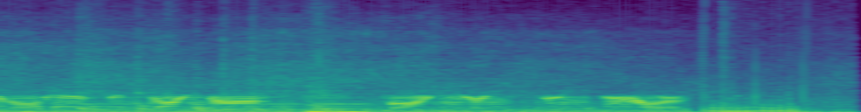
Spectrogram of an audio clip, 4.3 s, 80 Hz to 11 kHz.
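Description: A man reporting live in a 1941 NBC radio broadcast from Honolulu. The voice is thin and narrow like a telephone line, over a steady low drone, with a short break and a few clicks near the end.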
